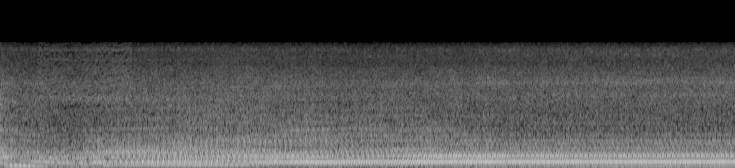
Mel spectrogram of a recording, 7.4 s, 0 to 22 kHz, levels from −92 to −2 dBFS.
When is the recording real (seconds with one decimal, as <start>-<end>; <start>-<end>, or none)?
0.0-4.2; 5.2-7.4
